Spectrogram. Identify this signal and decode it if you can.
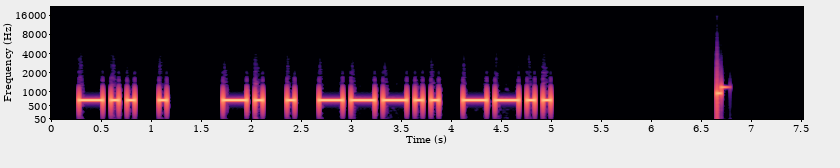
Morse code, heard as a keyed tone, about 16 wpm, 700 Hz. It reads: DE NE8Z
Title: USA Callsign DE Callsign 15wpm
